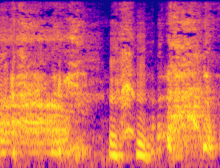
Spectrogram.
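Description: A close, forceful cough bursts out in a couple of rough, raspy spasms, loud and unaccompanied by speech, trailing into a throaty clearing.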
